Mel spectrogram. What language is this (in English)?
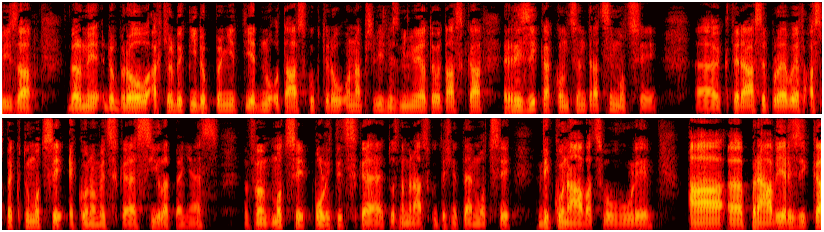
Czech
